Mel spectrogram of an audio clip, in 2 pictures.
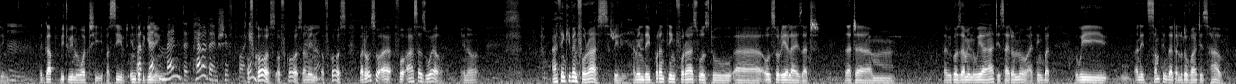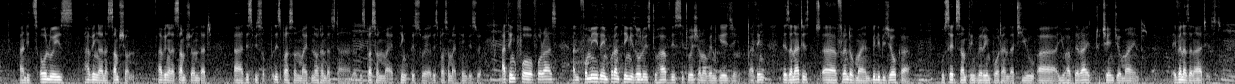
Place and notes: GoDown Art Centre, South B, Nairobi, Kenya - Security, Freedom and Public space…?
We are sitting with Jimmy, outside his office, in the courtyard Café of the GoDown Art Centre. The afternoon traffic on the dusty road outside the gate is relentless, and all kinds of activities going on around us; but never mind.. here we are deeply engaged in a conversation around freedom, art and public space… A day before, performance artist Ato had been arrested during her performance “Freedumb” outside the Kenya National Archives. Jimmy had been involved in the negotiations with the chief of police that followed…
“Jimmy Ogonga Jimmy is a vagrant amnesiac. from time to time, he takes photographs, makes videos, talks (negatively) too much and scribbles with the intention that someone might read his nonsense.he occupies a small white space, which he calls CCAEA, where he spends too much time. his first family is in nairobi, so chances are high that he might be there too, most of the time.”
